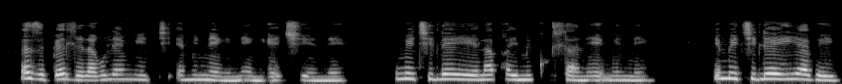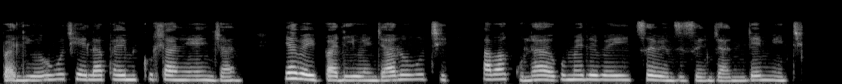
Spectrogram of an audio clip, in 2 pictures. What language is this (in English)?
North Ndebele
